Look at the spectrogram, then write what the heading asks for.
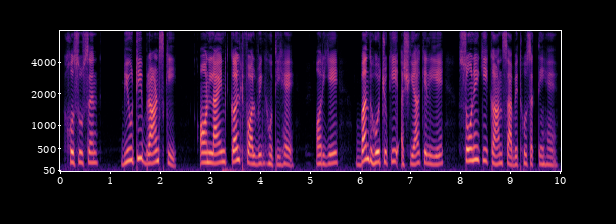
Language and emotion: Urdu, neutral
